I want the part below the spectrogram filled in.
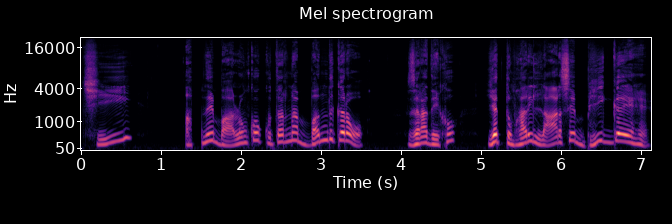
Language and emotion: Hindi, disgusted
